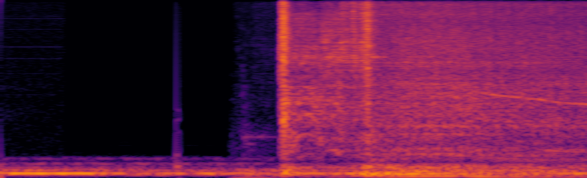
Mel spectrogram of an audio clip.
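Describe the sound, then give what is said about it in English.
A Toyota Camry's engine catches with a sudden burst after a low drone and a single click, then settles into a steady, rough running hum. “Lissa drives the Camry home.”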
